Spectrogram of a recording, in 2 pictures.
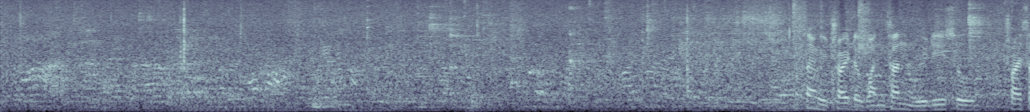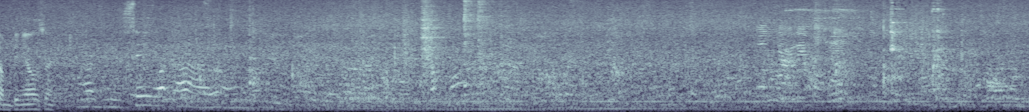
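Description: Several adults chatter nearby in a busy, noisy space.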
